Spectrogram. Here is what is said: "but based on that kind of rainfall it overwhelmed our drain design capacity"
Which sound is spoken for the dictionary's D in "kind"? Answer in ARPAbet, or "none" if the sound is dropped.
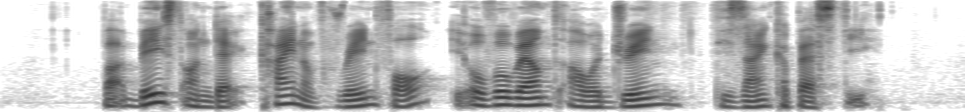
D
